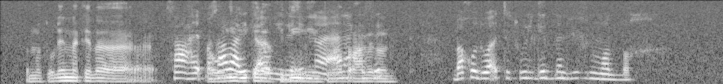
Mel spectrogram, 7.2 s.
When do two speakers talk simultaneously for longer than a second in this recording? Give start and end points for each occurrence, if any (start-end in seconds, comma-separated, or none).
2.1-3.8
